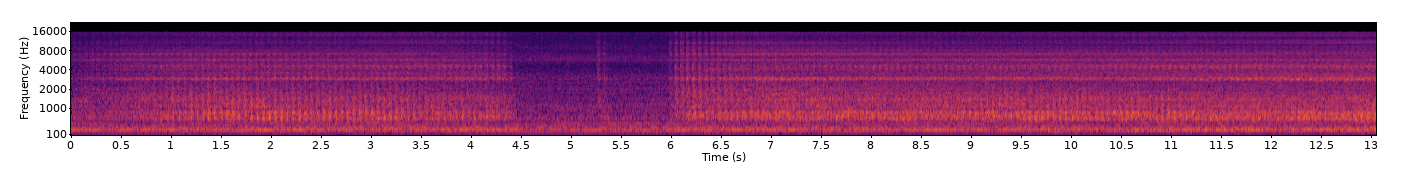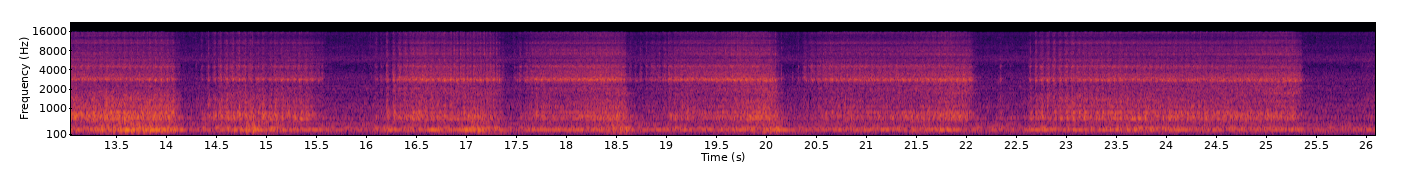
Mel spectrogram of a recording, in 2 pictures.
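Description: A lathe hums steadily as it spins.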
